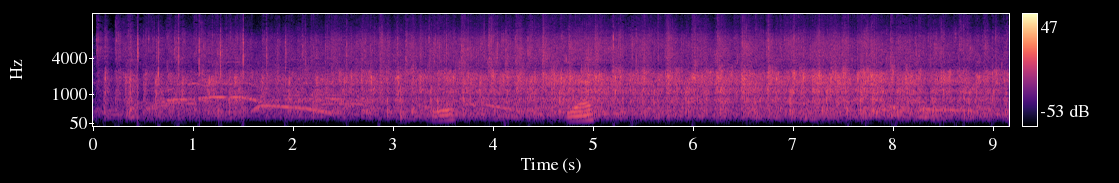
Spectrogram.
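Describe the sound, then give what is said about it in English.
A crowd breaks into sustained, steady applause for a band, a dense wash of clapping that holds at an even loudness for several seconds, with a few faint voices and whoops mixed in underneath. “Um, so, without further ado, just wanted to want us, wanted us to raise round of applause for ….”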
